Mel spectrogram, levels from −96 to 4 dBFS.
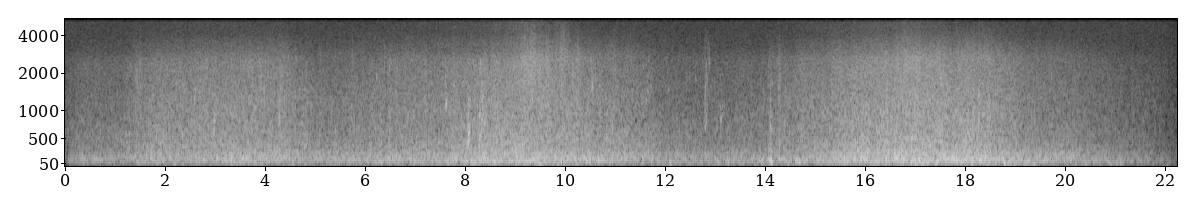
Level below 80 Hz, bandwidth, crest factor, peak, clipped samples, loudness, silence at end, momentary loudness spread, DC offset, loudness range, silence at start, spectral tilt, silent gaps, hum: -32 dBFS; 5.4 kHz; 18 dB; -2 dBFS; under 0.1%; -20 LUFS; 0 s; 13 LU; under 0.1%; 9 LU; 0 s; -8.5 dB/octave; none; none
